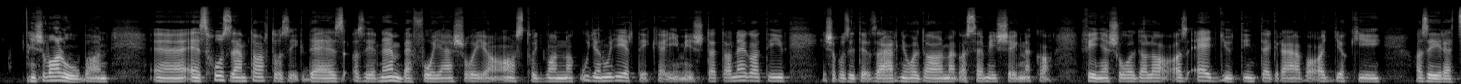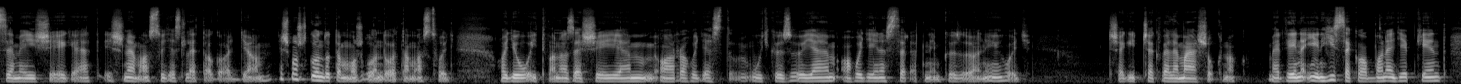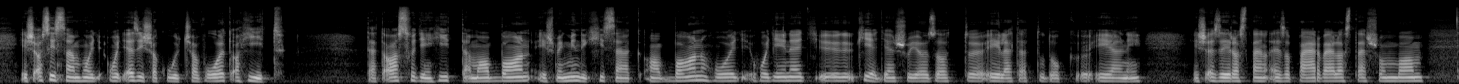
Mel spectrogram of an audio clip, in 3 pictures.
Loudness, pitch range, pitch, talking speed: -23 LUFS, 150-165 Hz, 155 Hz, 155 wpm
